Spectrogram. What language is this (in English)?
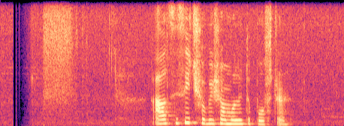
Bangla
